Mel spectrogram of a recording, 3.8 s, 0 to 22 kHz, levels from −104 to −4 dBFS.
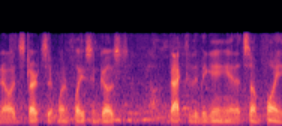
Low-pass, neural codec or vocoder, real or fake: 7.2 kHz; none; real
